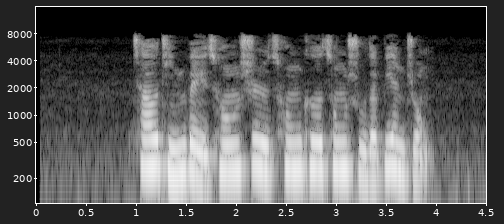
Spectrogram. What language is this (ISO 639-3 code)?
zho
